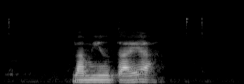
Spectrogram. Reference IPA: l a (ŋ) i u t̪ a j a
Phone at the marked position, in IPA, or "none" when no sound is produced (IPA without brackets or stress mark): m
